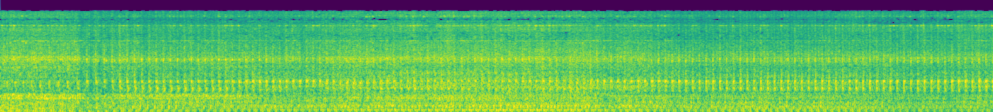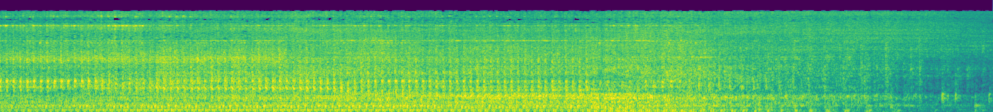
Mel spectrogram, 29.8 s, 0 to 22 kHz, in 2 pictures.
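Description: Jiang Fa ZS1115D single-cylinder diesel engine running steadily with a rapid, even knock. About 24 seconds in its firing begins to thin out, and the engine runs down and dies away over the last few seconds.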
